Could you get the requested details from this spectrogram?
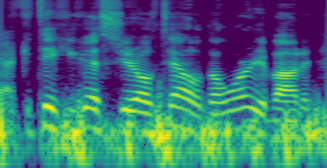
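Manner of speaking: chirpy driver offering a ride; retold eager offer to riders. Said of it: "I'm like".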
